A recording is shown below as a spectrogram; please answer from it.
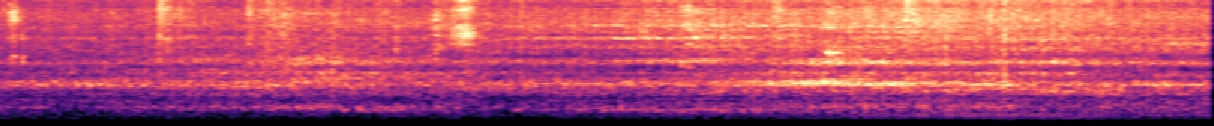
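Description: Steady outdoor background buzz, swelling a little past the middle, with a few faint ticks.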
